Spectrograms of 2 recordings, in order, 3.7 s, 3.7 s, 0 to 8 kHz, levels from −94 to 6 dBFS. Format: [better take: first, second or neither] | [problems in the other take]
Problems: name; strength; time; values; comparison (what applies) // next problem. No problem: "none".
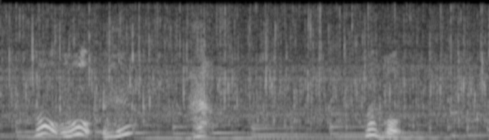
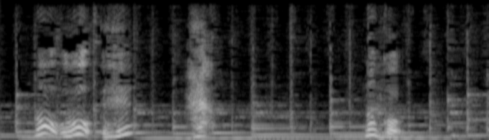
second | background sound (Water tap, faucet); 9 dB below the speech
